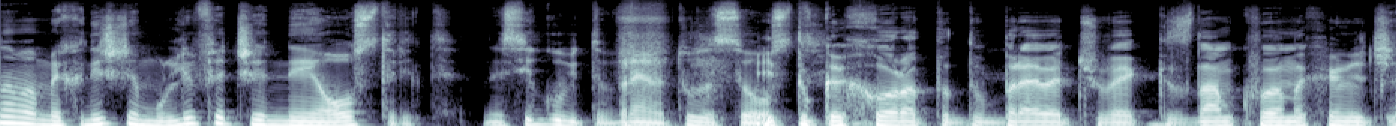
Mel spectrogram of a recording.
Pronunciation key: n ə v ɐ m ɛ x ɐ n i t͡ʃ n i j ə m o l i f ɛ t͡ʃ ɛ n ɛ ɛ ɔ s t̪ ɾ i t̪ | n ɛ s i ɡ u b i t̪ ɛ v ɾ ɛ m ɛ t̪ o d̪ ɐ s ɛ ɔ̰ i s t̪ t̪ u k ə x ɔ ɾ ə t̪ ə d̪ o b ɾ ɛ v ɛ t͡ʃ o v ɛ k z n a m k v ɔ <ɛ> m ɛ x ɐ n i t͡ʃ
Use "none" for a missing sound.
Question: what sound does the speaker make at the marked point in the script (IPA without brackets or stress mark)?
ɛ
